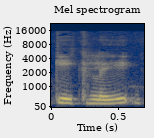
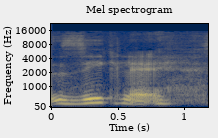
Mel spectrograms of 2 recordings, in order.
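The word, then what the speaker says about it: giclée: how to say it not geekly geek geekly like i'd like to say but it's ziegler ziegler um um that are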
